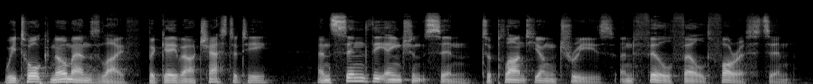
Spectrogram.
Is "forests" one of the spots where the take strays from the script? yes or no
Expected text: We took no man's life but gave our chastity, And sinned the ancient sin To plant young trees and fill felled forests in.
no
